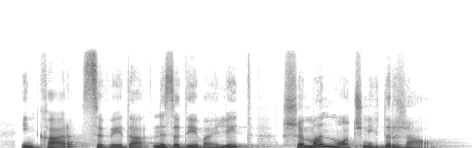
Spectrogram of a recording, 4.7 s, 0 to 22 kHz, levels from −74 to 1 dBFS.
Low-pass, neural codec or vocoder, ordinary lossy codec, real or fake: 14.4 kHz; autoencoder, 48 kHz, 32 numbers a frame, DAC-VAE, trained on Japanese speech; none; fake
